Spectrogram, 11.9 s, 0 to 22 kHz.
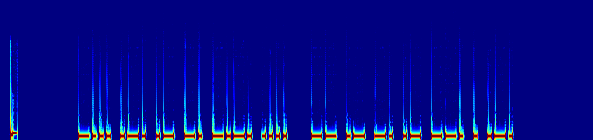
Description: Morse code, heard as a keyed tone, about 17 wpm, 700 Hz. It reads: BRANCH MANAGER
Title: K1USN SST QSO Practice 17wpm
